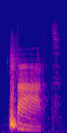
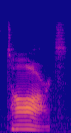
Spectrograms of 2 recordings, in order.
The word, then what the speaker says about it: taart: cake in Dutch is taart. And if you're English, you would pronounce it as tart. But make your mouth a bit wider to pronounce it in Dutch, so it becomes taart.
